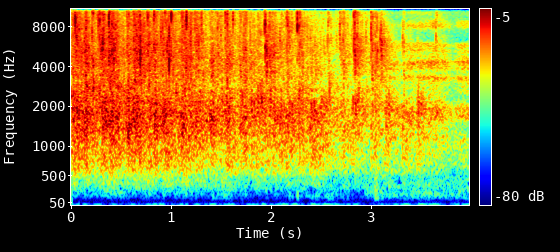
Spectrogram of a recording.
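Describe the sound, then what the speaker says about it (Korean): A seated audience at a labor culture awards ceremony gives a fairly distant round of applause to a union leader who has just spoken, a dense clapping wash that slowly thins out toward the end. "다시 한번 박수 주시기 바랍니다"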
